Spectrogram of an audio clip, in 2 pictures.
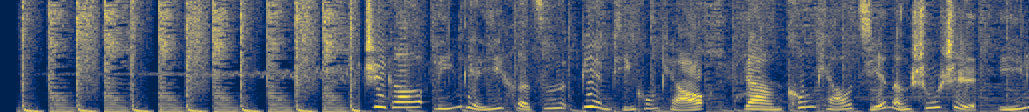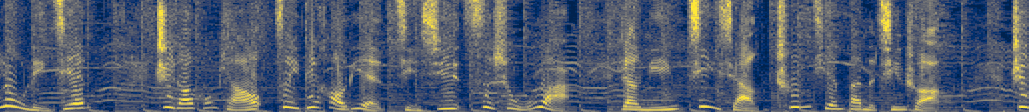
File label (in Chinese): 广告 促销 空调 激情; 志高空调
